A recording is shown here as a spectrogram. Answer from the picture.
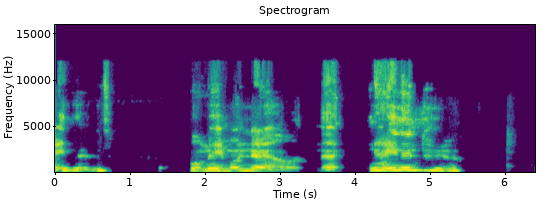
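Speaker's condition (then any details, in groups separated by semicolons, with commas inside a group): Friedreich's ataxia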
